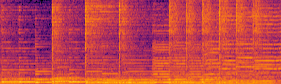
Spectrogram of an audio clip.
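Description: Instrumental intro of a Korean trot song played from a backing track: a sustained lead melody over bass and regular drum hits, with no vocal yet.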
